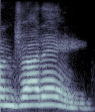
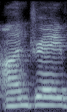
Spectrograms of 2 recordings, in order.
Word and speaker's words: Andrade: real pronunciation yeah so for the men for the fell is yeah Mr Sir Andre for the ladies sir Andrade and because you have your trainer Andre Ros I always call him Rosier so Andre y it's just so much sex when you roll it off the and then you know I'm K veran and so that's how they pronounce it but when you come to the of course the US is um Andre and so like I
